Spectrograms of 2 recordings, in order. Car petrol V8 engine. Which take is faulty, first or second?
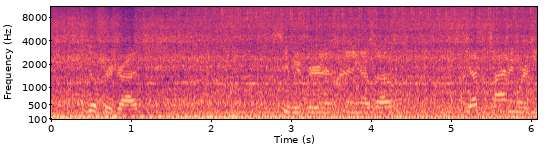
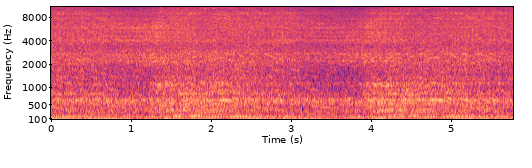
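second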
